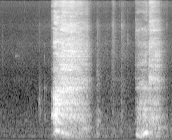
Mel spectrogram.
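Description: A man grunts and breathes out hard with effort, close by.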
